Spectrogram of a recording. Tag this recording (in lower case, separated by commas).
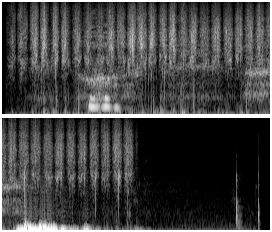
hands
